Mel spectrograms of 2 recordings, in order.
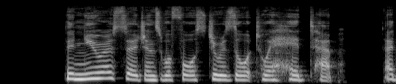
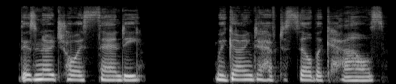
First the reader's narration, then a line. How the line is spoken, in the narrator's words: Tim said quietly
